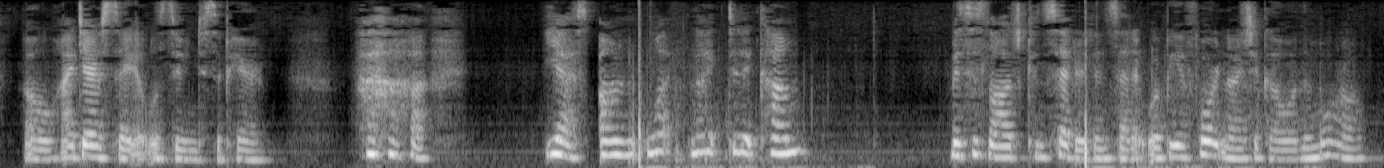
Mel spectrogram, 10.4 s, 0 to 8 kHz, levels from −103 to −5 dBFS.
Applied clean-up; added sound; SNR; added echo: neural separator model SepFormer DNS4.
